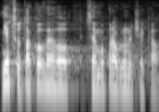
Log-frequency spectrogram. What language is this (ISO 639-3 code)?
ces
